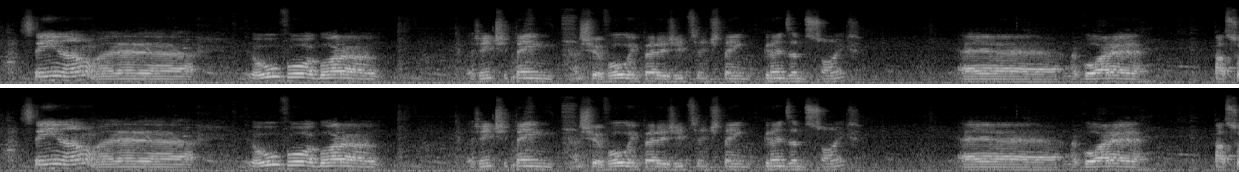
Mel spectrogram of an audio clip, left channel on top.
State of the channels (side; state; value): both; identical; correlation 1.00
